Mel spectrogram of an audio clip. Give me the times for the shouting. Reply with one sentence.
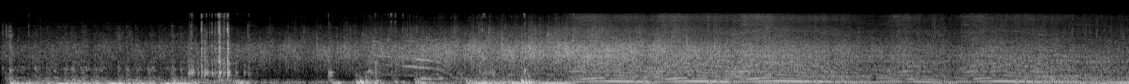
You can hear the shouting from 3.6 to 4.5 s.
